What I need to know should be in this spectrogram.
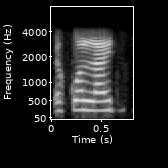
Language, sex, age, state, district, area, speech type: Maithili, female, 18-30, Bihar, Begusarai, rural, conversation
